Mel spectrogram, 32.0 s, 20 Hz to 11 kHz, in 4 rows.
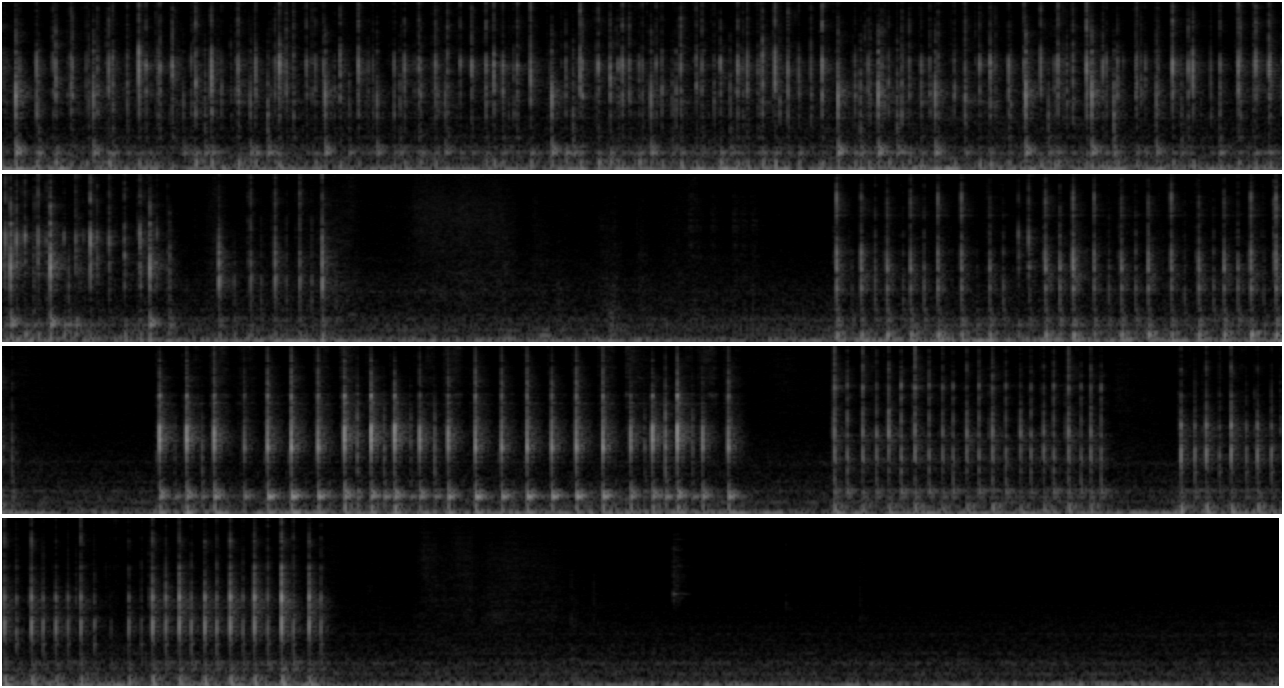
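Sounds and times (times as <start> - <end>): typing on mechanical keyboard: 0.0 - 10.2, 13.2 - 16.2, 17.0 - 20.6, 21.2 - 26.1.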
